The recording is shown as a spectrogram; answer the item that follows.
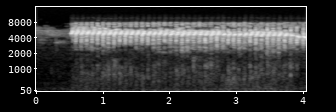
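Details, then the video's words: Lovebird training song for competition birds: after half a second of near silence, a continuous high, rapid chattering trill of tightly repeated pulses, about four per second in loudness, steady throughout. "MASTERAN LOVEBIRD RAHASIA BURUNG JUARA"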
